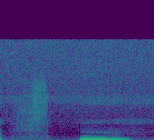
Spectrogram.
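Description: A woman's short, steady, closed-mouth hum, "mmm", held at one pitch for under a second in the second half: a hesitation sound between sentences of speech.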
